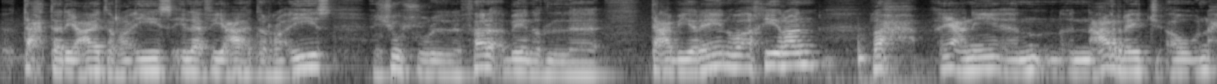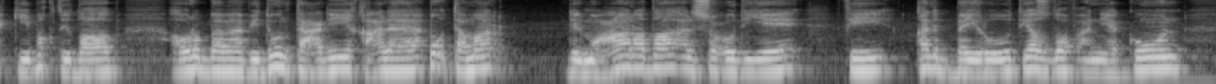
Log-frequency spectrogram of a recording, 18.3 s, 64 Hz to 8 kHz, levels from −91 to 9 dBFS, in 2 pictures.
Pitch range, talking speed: 130-155 Hz, 110 wpm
